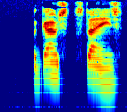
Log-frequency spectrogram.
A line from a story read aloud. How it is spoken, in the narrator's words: said Howell sullenly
